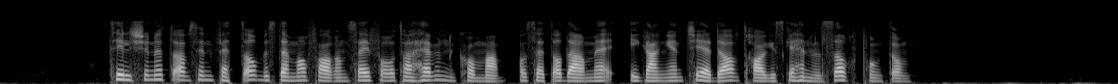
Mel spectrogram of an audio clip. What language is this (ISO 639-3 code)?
nor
